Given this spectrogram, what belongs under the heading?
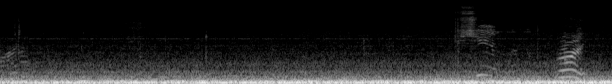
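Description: Car interior rumble while driving slowly through Peirópolis looking for a parking spot, a steady low engine and road drone running throughout with people talking over it.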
